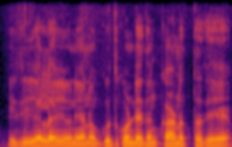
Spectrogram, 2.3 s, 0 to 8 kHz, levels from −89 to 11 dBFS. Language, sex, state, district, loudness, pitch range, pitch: Kannada, male, Karnataka, Bellary, -15 LUFS, 130-135 Hz, 135 Hz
